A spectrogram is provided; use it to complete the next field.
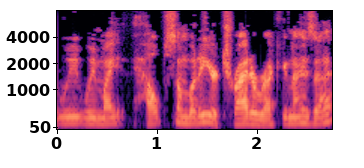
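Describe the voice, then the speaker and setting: A man with a fairly high pitch talks at a fairly quick pace, the sound dry and close with no echo. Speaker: talk show host. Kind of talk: interview. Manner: halting.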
